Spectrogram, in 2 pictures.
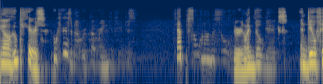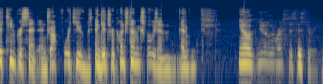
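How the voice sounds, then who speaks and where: Soft-spoken, the voice proceeds at a moderate pace. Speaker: gaming video creator. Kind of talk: video game tier list commentary. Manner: halting.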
